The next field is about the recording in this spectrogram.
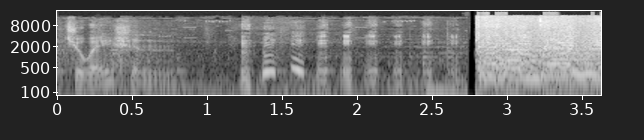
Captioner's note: laughs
